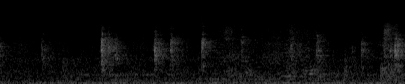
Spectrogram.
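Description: Broom sweeping a concrete floor: a string of short, scratchy brushing strokes, about two or three a second at an uneven pace.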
